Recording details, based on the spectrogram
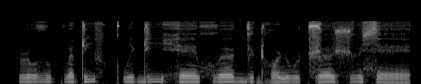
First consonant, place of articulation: retroflex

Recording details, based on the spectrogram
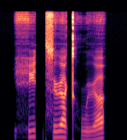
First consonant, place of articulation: glottal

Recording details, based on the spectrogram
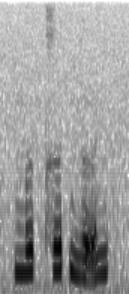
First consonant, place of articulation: labial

